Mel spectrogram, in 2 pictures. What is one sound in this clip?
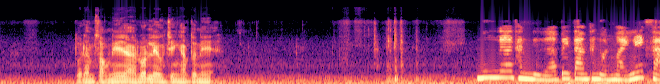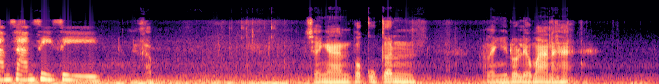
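A synthesized navigation voice speaks through a car loudspeaker.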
